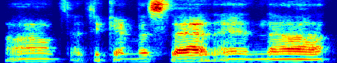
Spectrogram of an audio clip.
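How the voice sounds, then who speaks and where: A man's voice: mid-range voice, completely flat delivery, a little slow, creaky, a little mellow. A man giving a casual, analytical sports preview in a conversational way. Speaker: sports commentator.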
